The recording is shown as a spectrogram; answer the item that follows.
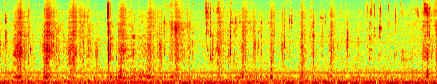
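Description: Close-miked chewing of a mouthful of crunchy Fruity Pebbles cereal in milk, a steady run of soft crunches with one sharper crack about two seconds in. A faint steady hum sits underneath.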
